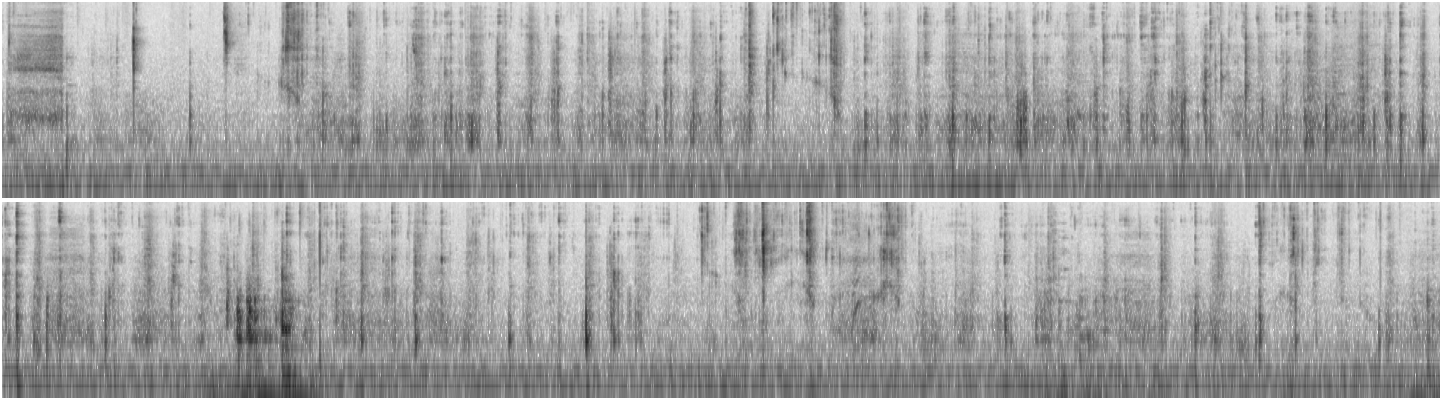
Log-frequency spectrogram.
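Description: Jalebi being bitten and chewed close to the microphone: repeated crisp crunches mixed with wet chewing.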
